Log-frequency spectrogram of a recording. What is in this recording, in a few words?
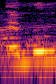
"mun", to kill, Ansus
